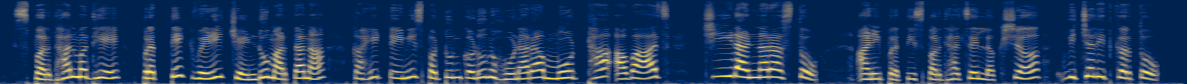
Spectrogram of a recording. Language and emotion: Marathi, disgusted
